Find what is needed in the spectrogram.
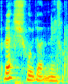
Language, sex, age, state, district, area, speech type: Punjabi, female, 45-60, Punjab, Fatehgarh Sahib, rural, spontaneous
